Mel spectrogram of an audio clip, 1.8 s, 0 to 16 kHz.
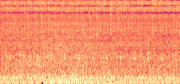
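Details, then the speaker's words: Cold start on a freshly serviced 2004–2008 VW Golf 1.6 FSI with over 100,000 miles: the timing chain rattles briefly at start-up, then settles into a steady, even low idle with no knocks or ticks. A healthy cold idle. "and the engine sounds good to me. This is a cold start. I've just started it this morning, so um it's not like it's warmed up already."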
